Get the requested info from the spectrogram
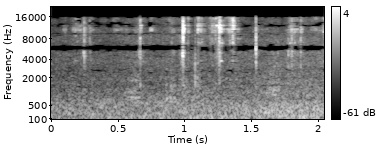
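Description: Metal dog-collar tags jingling in short irregular clinks as basset hounds run up, over a steady low rushing noise.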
